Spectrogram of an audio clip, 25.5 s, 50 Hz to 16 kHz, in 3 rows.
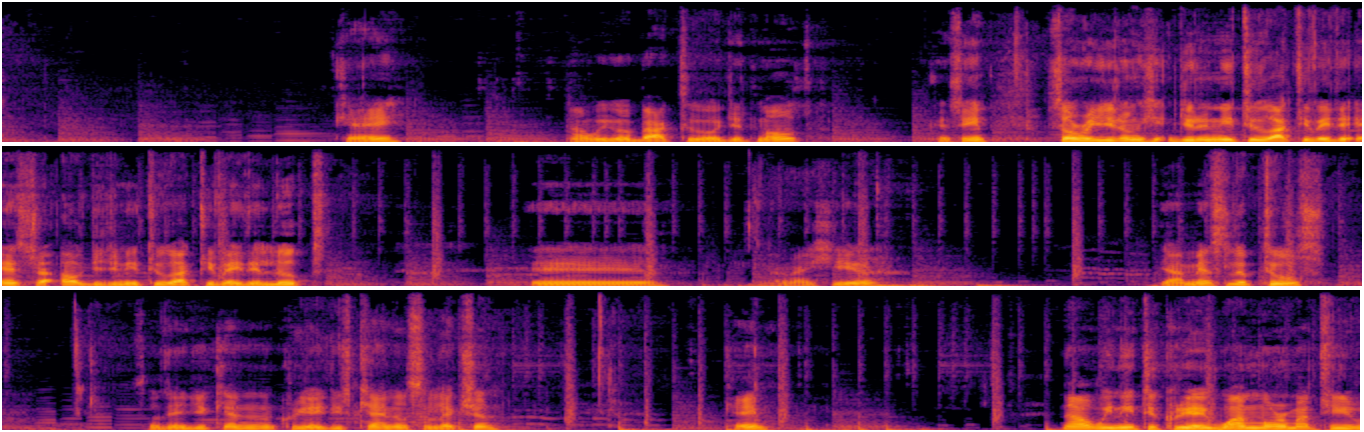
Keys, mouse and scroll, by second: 0.3 middle click, 1.4 scroll down 1, 2.4 shift+middle click, 3.5 Tab, 4.9 scroll down 2, 5.3 middle click, 6.3 middle click, 8.4-10.0 drag, 19.9 middle click, 20.9 Tab, 21.3 scroll up 2, 22.1 shift+middle click, 22.8 middle click.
